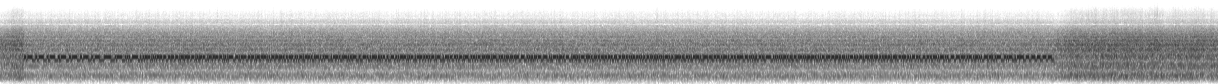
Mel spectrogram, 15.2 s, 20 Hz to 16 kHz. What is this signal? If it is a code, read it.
NAVTEX (SITOR-B), 100 baud, 170 Hz shift, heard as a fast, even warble, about 1150 Hz centre, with radio static. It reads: AUFGEWACHSEN IN KAIRO UND SAUDI-ARABIEN, LEBT UND ARBEITET ER IN LONDON.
